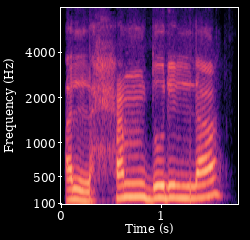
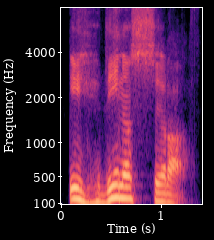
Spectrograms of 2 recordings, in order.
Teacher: الحم کی جو ہا ہے وہ بڑی ہا ہے، اور اہدنا الصراط المستقیم کی جو ہا ہے وہ چھوٹی ہا جسے ہم کہتے ہیں۔ تو یہ ایک جو سینے کے قریب کا حصہ ہے حلق کا، وہاں سے حمزہ اور ہا نکلتا ہے، یاد رکھیے گا۔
